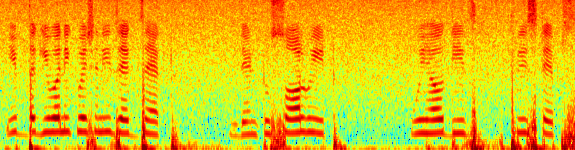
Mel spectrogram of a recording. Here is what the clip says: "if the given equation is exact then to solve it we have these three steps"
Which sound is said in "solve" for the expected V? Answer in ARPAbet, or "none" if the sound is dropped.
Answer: V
